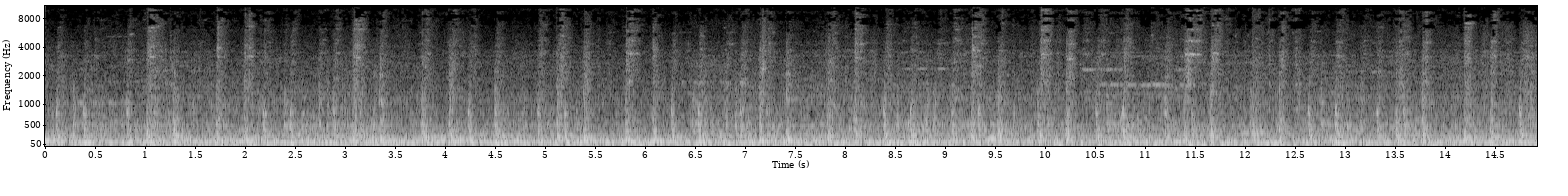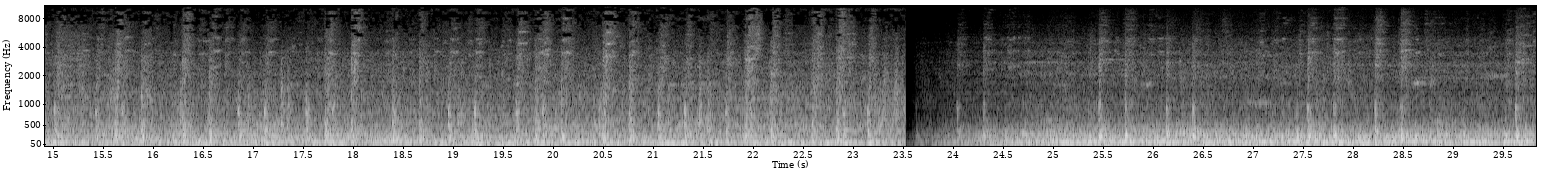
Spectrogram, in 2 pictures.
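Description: Railway tank wagons of a freight train rolling past close by: steady wheel rumble with many sharp clicks of wheels over the rail joints. The sound cuts out suddenly a little after two-thirds through and comes back within a second or so.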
